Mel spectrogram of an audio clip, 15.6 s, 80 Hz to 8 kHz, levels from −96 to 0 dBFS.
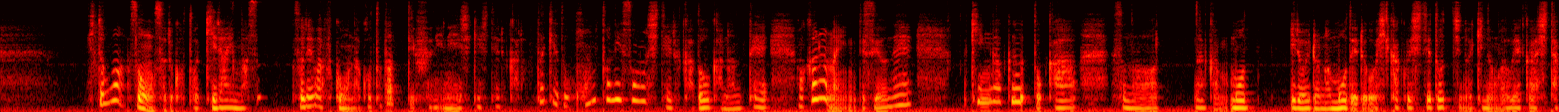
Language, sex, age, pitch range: Japanese, female, 40-59, 170-270 Hz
